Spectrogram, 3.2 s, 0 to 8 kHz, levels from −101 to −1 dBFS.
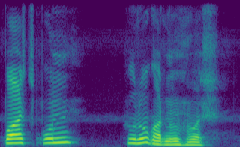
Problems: none marked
